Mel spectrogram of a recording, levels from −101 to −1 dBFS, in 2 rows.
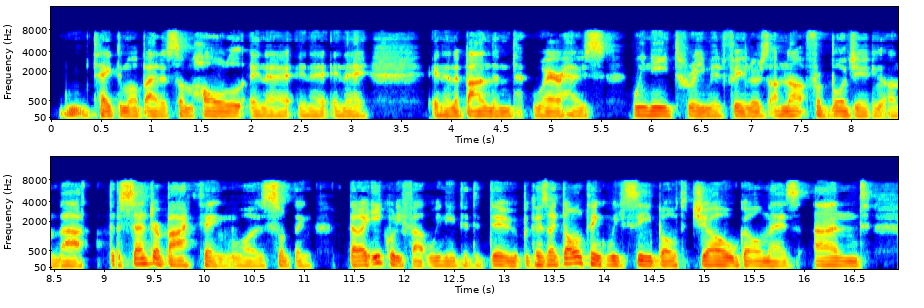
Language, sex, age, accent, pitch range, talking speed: English, male, 30-49, Irish, 90-100 Hz, 180 wpm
